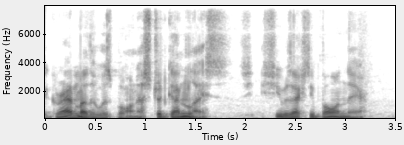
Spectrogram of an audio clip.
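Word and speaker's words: Ystradgynlais: pronounce yeah well it you've got to sound it out really because it's astrad with to the d and then gun lice and there is an ass at the end of that uh it's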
